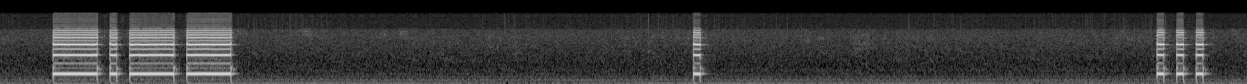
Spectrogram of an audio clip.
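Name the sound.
morse code beeps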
